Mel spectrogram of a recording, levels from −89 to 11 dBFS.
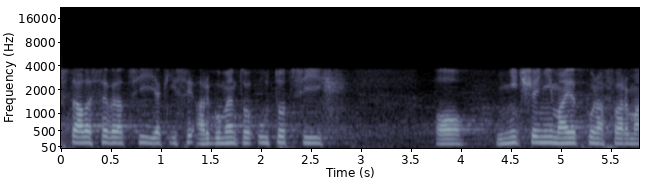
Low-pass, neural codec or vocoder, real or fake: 3.6 kHz; none; real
